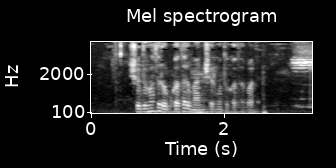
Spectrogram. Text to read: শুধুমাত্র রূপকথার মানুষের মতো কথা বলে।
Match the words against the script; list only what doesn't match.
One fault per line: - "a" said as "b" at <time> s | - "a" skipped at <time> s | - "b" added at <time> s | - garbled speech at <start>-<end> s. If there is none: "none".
none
